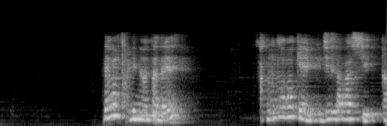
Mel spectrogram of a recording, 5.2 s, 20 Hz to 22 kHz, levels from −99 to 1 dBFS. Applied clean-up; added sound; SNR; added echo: neural mask model DeepFilterNet 3.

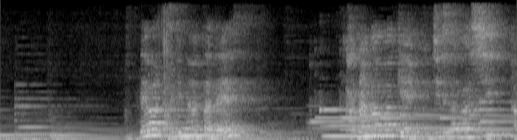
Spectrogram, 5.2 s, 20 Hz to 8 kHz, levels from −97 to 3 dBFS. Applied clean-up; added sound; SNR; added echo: none; Microwave oven; 18 dB; reverberation time 0.9 s.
